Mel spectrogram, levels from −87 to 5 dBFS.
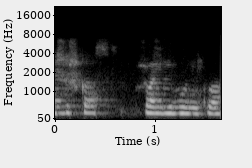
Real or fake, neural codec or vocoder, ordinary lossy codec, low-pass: fake; codec, 16 kHz, 6 kbps, DAC; Opus, 32 kbps; 7.2 kHz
